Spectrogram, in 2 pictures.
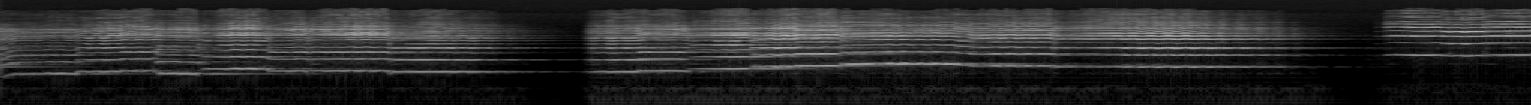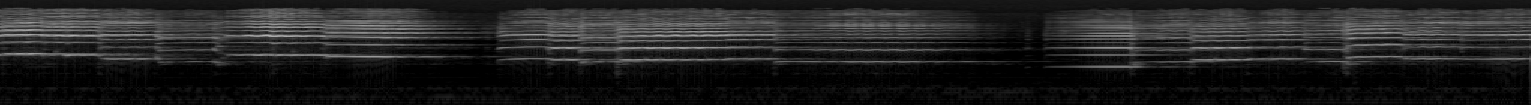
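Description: Background music: a slow melody played on solo violin with vibrato, in long phrases separated by brief pauses.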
